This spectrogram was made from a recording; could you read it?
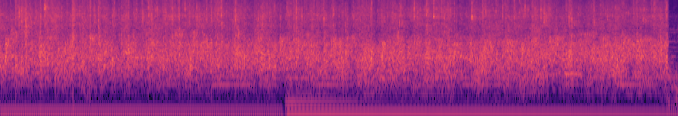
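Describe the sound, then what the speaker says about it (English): Audience applause for teachers at a Teachers' Day school assembly: a loud, sustained wash of many hands clapping, steady throughout with a low hum underneath. "can I request you all to give a huge round of applause for our teachers"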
